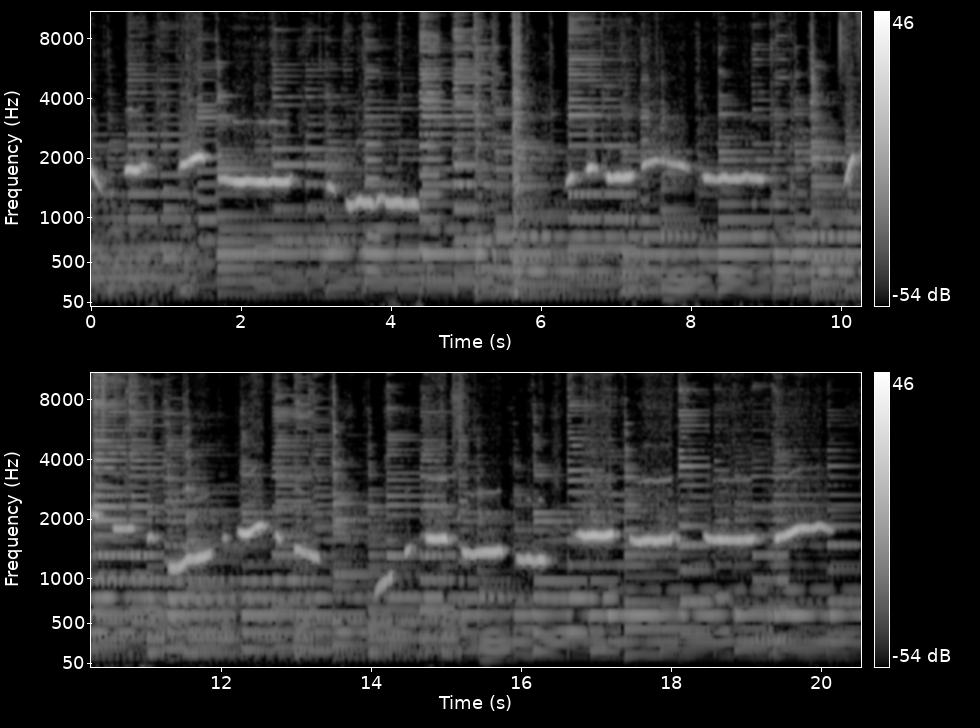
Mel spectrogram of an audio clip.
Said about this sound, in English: That's really good whistling.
